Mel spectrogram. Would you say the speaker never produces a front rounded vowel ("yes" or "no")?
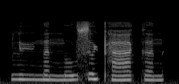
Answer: no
